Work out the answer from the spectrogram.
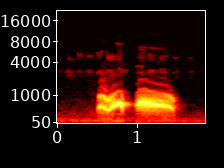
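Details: Captive Spotted Dove kept as a decoy bird, cooing to stimulate other kept doves: one phrase of a wavering, rising coo followed by a long, smooth, slowly falling coo, clean and close with a silent background.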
